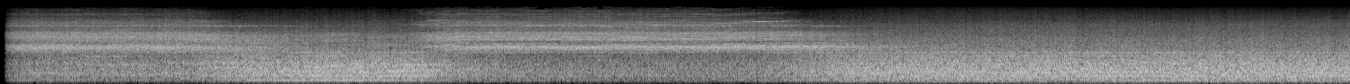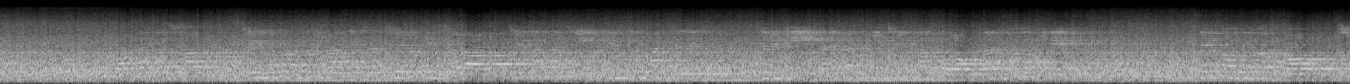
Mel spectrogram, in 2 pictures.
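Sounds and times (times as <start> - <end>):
train rushing past: 0.0 - 27.0.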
